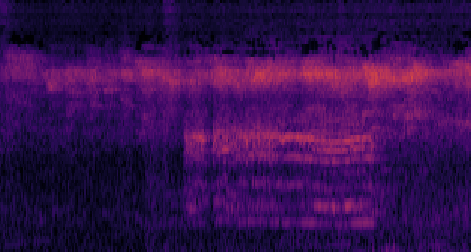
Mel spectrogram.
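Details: Young red junglefowl kept as a decoy bird in Bình Phước, Vietnam, gives a drawn-out, fairly faint harmonic crow of about two seconds, steady then slightly falling, over a constant high cicada-like insect drone.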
